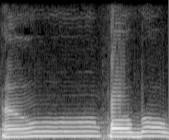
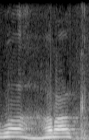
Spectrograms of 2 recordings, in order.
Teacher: Dha yang pertama dari sisi lisan bertemu dengan gigi geram atas. Dha yang kedua dari ujung lisan bertemu dengan ujung gigi seri bagian atas.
